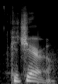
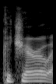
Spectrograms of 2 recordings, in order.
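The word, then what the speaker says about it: Caceres: How do you pronounce his last name? Cacero. Cacero at 19.7% ownership, which is nearly half.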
